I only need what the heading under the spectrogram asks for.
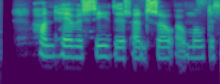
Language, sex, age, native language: Icelandic, female, 12, Icelandic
